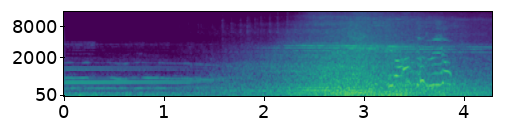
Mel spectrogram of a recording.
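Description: Gong-like struck tones from the film score ring on and fade over the first second and a half. Then a rushing noise swells to a peak about three seconds in and dies away, with a voice calling out over it near the end.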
